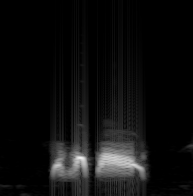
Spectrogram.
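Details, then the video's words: Short spotted dove phrase for luring wild birds: a quick double coo rising to a higher note, then one long, slightly trembling coo that sinks at its end, clean and free of other noise. "Tiếng cu gay thúc và gáy gọi to rõ ít tạp âm dùng kích bổi hạp bổi"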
